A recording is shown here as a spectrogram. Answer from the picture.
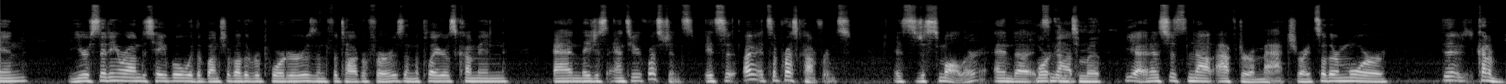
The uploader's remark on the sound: From the 2017 Western & Southern Open in Cincinnati. We are again recording in our car, but this time we've also got outtakes from Monday's player roundtables.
